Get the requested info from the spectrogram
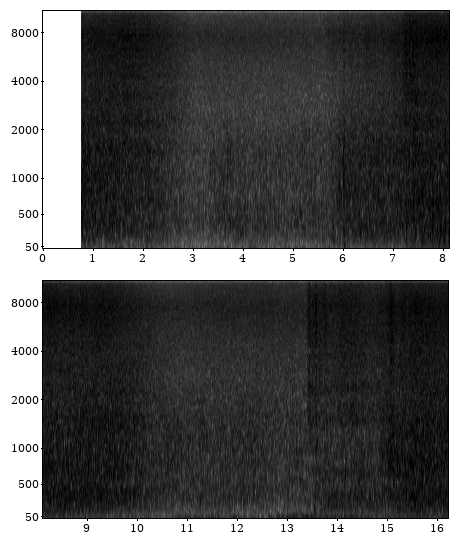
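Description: Sea surf and wind buffeting the microphone: a steady rushing that starts abruptly about a second in and swells and eases, with a few sudden shifts in tone.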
